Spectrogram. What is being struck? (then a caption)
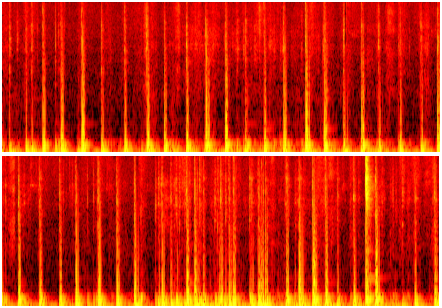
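Metal mesh microphone grille. Long red nails on both hands tap and scratch the hollow metal mesh grille of a Blue Yeti microphone. A rapid, uneven run of short taps lands as deep, boomy thuds with crisp clicks on top, and each one dies away almost instantly. Past the midpoint, steady scratching fills the gaps between the taps.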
